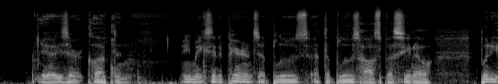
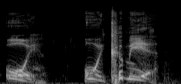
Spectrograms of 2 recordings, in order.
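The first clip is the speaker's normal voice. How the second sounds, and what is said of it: Thick working-class Cockney accent. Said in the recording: “He does have like a very thick. ... He's a working class Cockney accent.”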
